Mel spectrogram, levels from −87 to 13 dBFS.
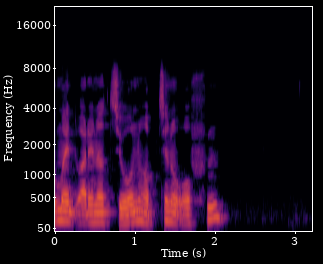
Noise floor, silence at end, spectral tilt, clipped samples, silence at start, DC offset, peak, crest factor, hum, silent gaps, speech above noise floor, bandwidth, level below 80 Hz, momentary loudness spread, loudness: -83 dBFS; 1.1 s; -6.5 dB/octave; under 0.1%; 0 s; under 0.1%; -18 dBFS; 16 dB; none; none; 51 dB; 8.8 kHz; -76 dBFS; 6 LU; -33 LUFS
